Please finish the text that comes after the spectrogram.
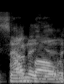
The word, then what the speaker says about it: São Paulo: Gustavo was giving me Portuguese pronunciation lesson before we started this video. You did great. Sao Paulo, good. perfect.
